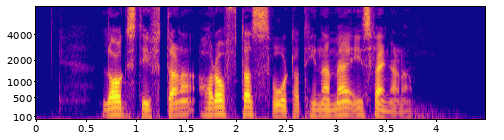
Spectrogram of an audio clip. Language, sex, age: Swedish, male, 34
